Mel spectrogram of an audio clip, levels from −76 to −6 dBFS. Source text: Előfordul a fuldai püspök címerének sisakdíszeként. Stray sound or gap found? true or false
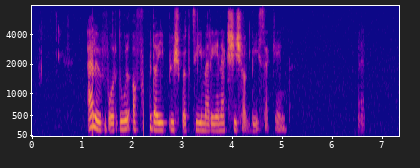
true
